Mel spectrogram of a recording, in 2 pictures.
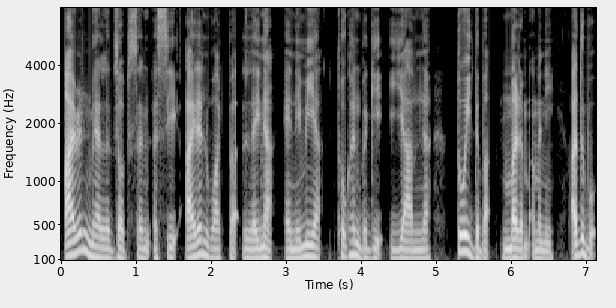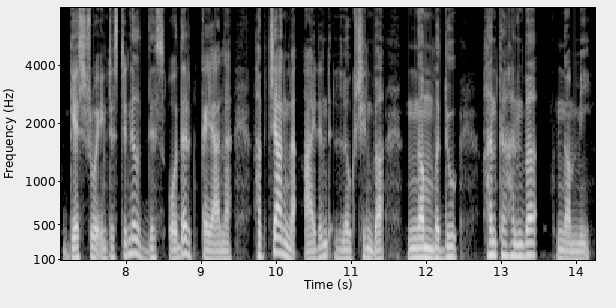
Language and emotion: Manipuri, neutral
